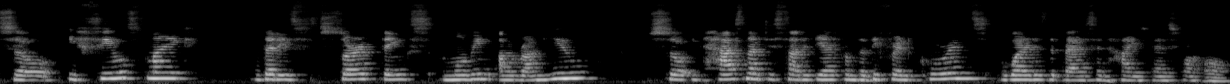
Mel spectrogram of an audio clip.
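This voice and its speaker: Speaking very slowly, a woman has a non-native accent. Her pitch is fairly high, with ordinary pitch variation. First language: not English. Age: 50s. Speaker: spiritual channeler. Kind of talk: livestream psychic reading. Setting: live stream.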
